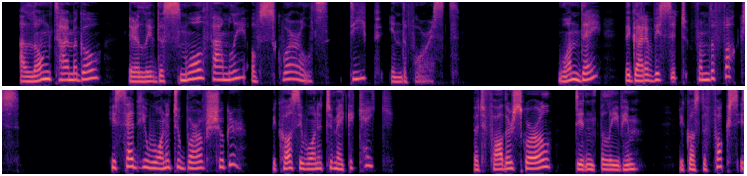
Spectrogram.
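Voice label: Norwegian english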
